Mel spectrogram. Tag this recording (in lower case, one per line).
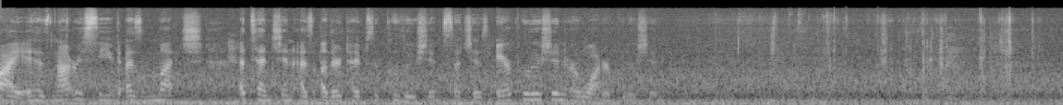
speech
